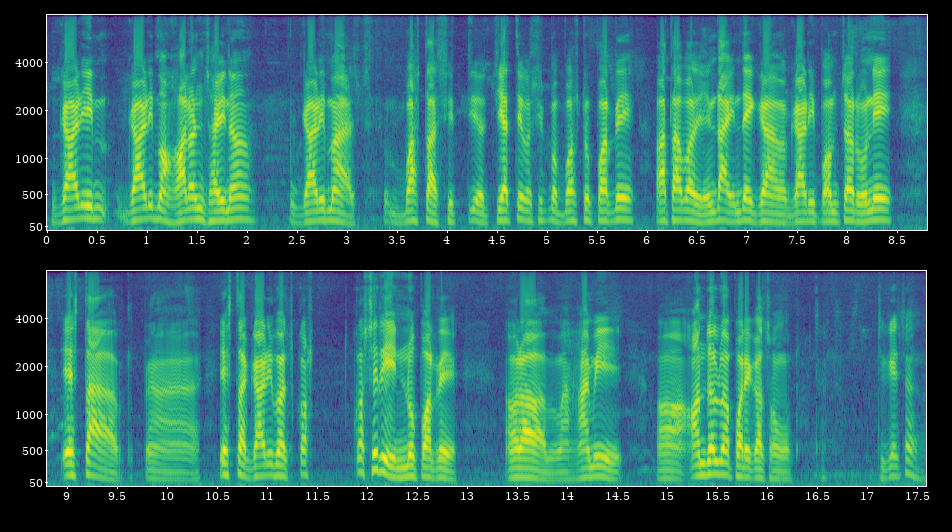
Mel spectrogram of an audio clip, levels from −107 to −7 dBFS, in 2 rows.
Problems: background conversations at intervals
